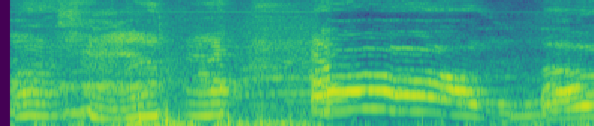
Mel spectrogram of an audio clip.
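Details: Basenji dog singing: wavering, yodel-like harmonic tones that rise and fall in pitch, with a short broken phrase followed by a longer sustained note sliding downward.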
